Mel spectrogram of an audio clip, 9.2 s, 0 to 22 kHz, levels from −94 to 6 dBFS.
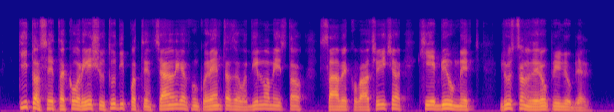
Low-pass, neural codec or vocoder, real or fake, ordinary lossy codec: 10.8 kHz; codec, 32 kHz, 1.9 kbps, SNAC; fake; Opus, 32 kbps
